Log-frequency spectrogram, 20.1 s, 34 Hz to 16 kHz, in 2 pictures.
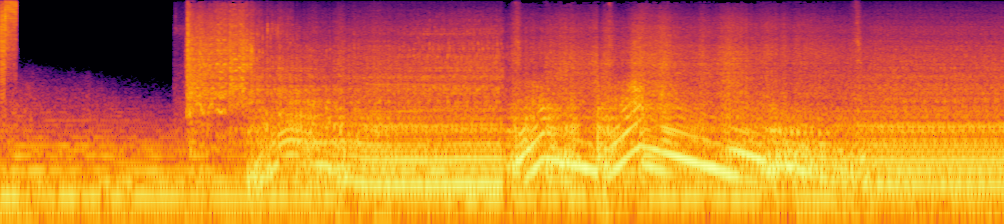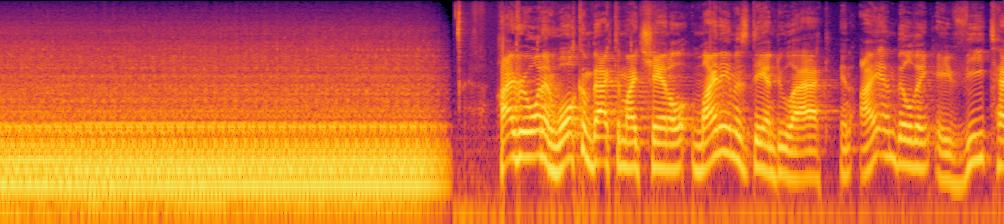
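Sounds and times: sports car engine idling and revving: 2.4 - 14.6.

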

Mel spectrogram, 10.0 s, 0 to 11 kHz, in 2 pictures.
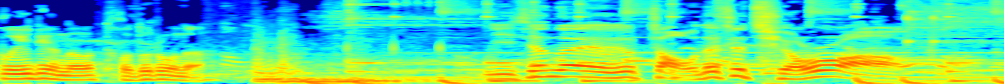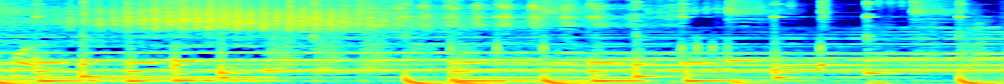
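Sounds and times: background music with low beat: 1.3 - 10.0.

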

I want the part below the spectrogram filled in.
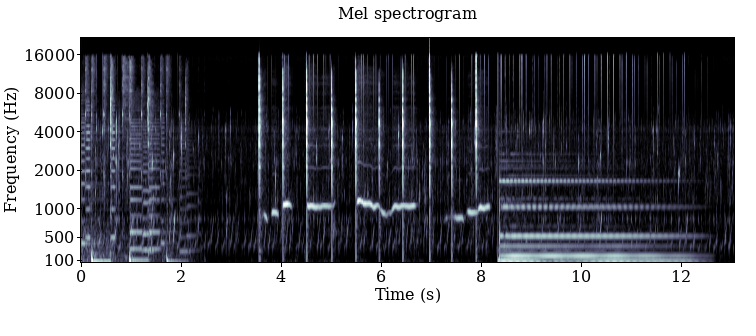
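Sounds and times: faint bubbling: 0.0 - 13.0
cartoon pings: 3.6 - 6.7
wavering whistle-like tone: 3.6 - 12.6.

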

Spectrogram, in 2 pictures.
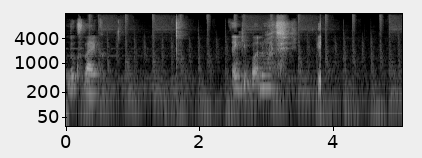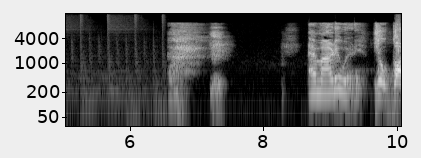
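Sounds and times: heavy breathy sigh: 6.6 - 7.4.

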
